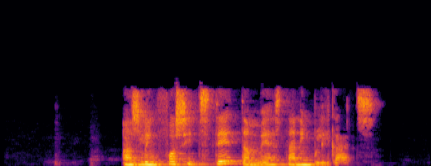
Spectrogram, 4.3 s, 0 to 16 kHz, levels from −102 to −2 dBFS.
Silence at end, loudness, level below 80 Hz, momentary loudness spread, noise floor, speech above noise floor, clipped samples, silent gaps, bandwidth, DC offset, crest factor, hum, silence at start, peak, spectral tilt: 0.6 s; -20 LUFS; -62 dBFS; 10 LU; -77 dBFS; 58 dB; under 0.1%; none; 7.8 kHz; under 0.1%; 18 dB; none; 1.2 s; -4 dBFS; -4 dB/octave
